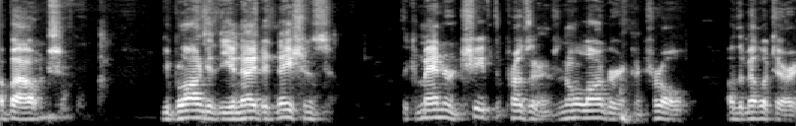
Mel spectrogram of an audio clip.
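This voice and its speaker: Talking at a very fast pace with long, frequent pauses, a man with a medium pitch sounds somewhat breathy and keeps his intonation fairly even. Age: 70s. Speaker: military veteran. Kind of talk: panel discussion. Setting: studio. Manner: halting.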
